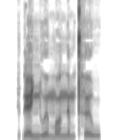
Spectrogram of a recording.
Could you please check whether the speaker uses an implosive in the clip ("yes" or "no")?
yes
